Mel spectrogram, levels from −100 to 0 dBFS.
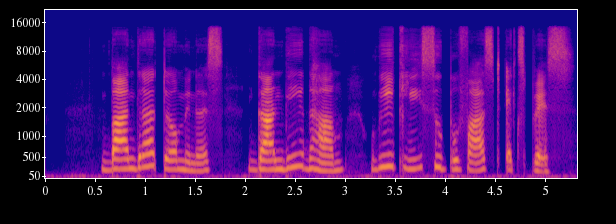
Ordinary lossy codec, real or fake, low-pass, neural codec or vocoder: none; fake; 14.4 kHz; codec, 32 kHz, 1.9 kbps, SNAC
